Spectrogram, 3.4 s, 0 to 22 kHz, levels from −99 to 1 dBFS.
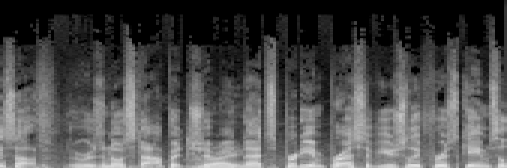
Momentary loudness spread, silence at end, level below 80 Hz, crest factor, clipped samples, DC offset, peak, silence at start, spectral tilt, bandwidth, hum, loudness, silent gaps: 4 LU; 0 s; -44 dBFS; 14 dB; under 0.1%; under 0.1%; -2 dBFS; 0 s; -4 dB/octave; 17 kHz; none; -16 LUFS; none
